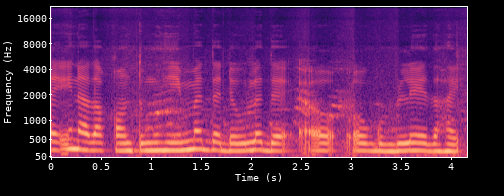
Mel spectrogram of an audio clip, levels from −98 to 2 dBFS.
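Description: Throughout, the gain is set far too high, with a fast limiter the likely cause, so the level swings by around 10 dB: gain pumping.

From 0.42 to 3.88 s, an unlocked receiving clock drops or repeats a single sample roughly every 0.4 s, producing steady, sharp word clock ticks.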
